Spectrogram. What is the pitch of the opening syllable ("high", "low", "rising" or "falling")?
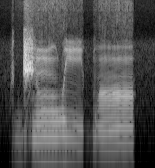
high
